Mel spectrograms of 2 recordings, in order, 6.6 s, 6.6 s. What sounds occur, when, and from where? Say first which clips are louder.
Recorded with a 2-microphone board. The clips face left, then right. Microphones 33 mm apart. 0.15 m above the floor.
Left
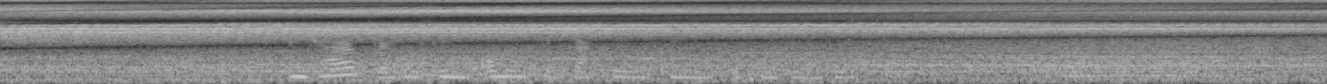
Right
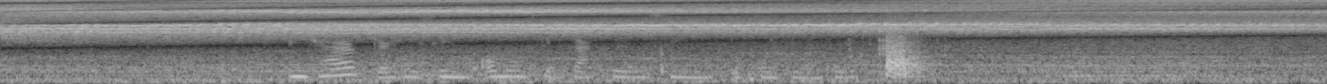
0.0 s a drone: left 3 dB; 30° left (ahead or behind); by 6.7 s 35° left (ahead or behind)
1.4 s a woman speaking: left 3 dB; 10° left (ahead or behind)
4.4 s a pop: right 5 dB; 75° right (ahead or behind)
